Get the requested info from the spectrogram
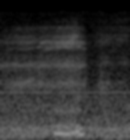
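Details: Dachshund giving a single short snore, a brief low rasping breath lasting under half a second against a faint indoor hum.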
